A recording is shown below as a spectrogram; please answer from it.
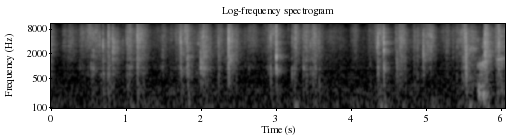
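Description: Faint, continuous papery flicking and crinkling as a deck of cards is shuffled over and over at close range.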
